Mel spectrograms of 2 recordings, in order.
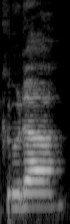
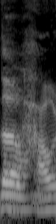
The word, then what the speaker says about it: Gouda: And it's funny when you were talking about how the pronunciation of the words, like Gouda, that word, Howda.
